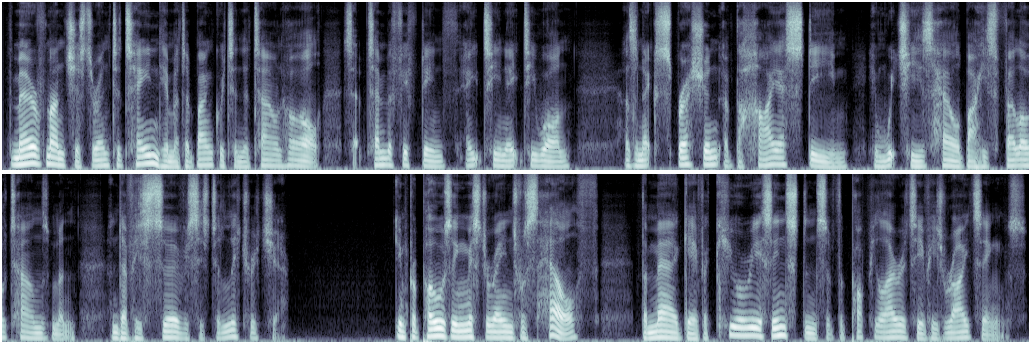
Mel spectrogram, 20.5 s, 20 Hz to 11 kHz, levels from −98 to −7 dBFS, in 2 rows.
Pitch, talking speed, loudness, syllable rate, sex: 110 Hz, 165 wpm, -19 LUFS, 5.2 syllables/s, male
